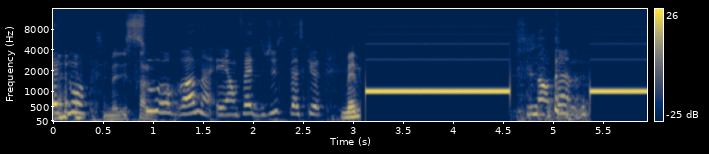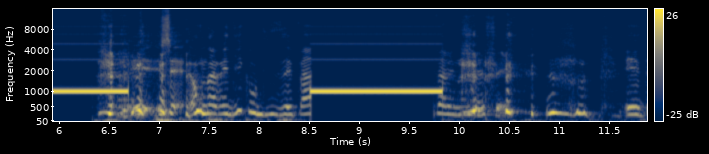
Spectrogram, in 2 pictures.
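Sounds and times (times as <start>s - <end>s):
speech: 0.1s - 3.1s, 4.7s - 5.4s, 6.5s - 8.6s, 9.8s - 11.8s
censor bleep: 3.1s - 4.6s, 5.4s - 6.7s, 8.5s - 9.8s
laughter: 4.6s - 5.5s, 6.3s - 7.5s, 9.8s - 11.5s.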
